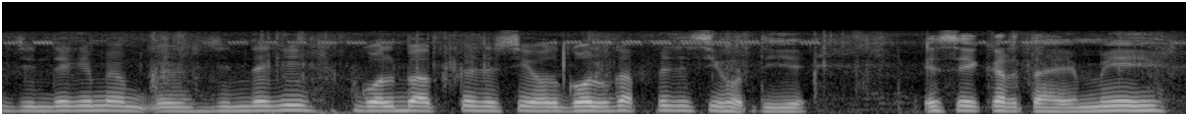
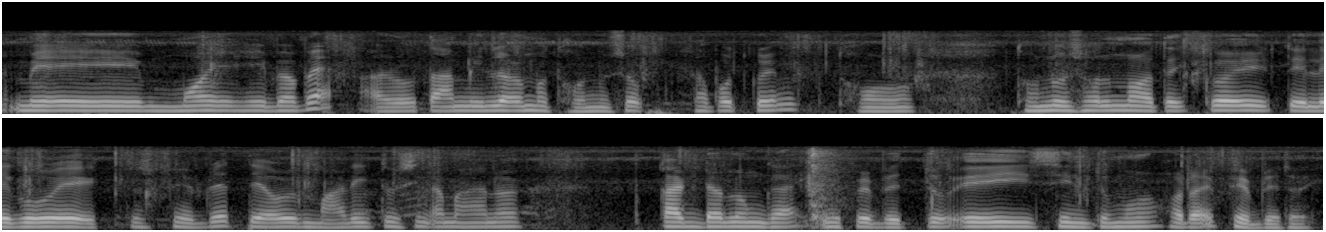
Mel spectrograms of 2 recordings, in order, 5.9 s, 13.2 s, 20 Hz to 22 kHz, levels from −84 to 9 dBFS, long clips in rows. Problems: background sounds at intervals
